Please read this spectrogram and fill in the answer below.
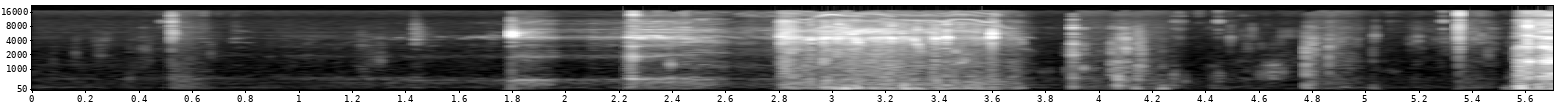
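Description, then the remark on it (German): Wet slurping as wine is sipped while oxygen is drawn into the mouth through the lips, a long hissing gurgle in the middle framed by shorter smacking, sucking bursts, with no talking. “nicht verschlucken, wenn man den Sauerstoff in den Mund zieht.”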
